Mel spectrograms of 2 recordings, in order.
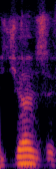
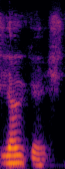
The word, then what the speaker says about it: Yogesh: right um but the the manager couldn't pronounce yoga's probably kept calling me joseph for some strange reason but i think he's yogesh you're not joseph so he goes do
